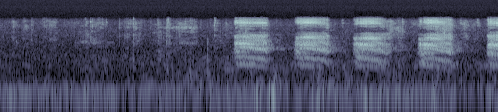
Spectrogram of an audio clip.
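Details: A crow cawing in January, its calls described as a song. Faint, distant caws come first, then four loud, harsh, grating caws follow at intervals of under a second, over a steady low rumble.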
